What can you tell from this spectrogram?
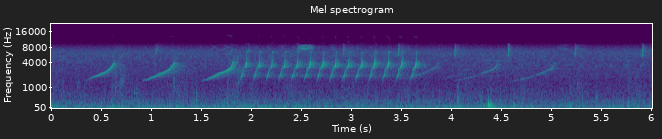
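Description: A songbird singing: three rising whistled notes, then a fast trill of about ten notes a second, then two more rising notes. A single short thump about four seconds in.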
